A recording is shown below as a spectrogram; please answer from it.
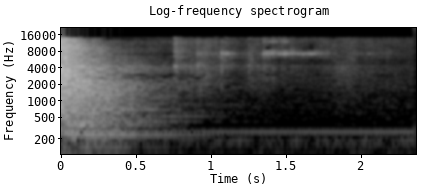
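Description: A single pistol shot fired point-blank into the armour plate of a bulletproof vest worn on the shooter's own chest. It is loud at the start and echoes away in the indoor range over about half a second.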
